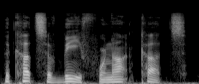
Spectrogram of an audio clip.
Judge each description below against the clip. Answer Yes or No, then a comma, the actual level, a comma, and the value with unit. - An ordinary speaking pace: No, fast, 210 wpm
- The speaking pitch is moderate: No, low, 110 Hz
